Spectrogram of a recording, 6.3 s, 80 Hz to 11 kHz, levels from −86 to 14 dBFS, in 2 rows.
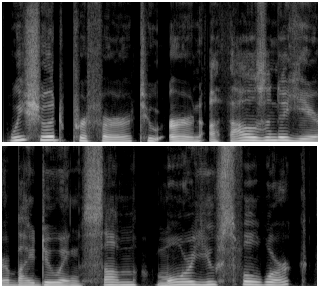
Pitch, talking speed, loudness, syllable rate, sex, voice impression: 200 Hz, 140 wpm, -18 LUFS, 3.4 syllables/s, female, very feminine, slightly young, very adult-like, thin, slightly relaxed, slightly weak, bright, slightly soft, clear, fluent, cute, intellectual, very refreshing, sincere, calm, very friendly, very reassuring, unique, very elegant, sweet, lively, very kind, modest, slightly light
